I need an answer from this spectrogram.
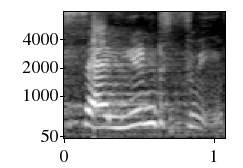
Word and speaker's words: salient: ठीक है, तो उन्होंने ना ये सैलिएंट फीचर्स दिए थे, ये साइलेंट नहीं है, देख लेना, स्पेलिंग है SALIENT, सैलिएंट फीचर्स, मतलब जो ऐसे फीचर्स जो सिर्फ इसी में पाए गए थे।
